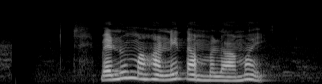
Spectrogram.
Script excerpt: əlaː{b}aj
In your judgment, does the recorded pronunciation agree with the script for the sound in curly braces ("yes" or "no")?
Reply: no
